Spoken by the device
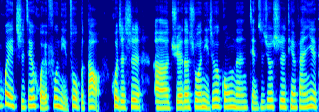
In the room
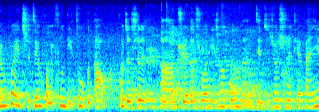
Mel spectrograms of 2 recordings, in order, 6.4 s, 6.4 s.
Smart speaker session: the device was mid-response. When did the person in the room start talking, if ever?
2 s

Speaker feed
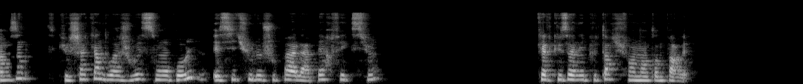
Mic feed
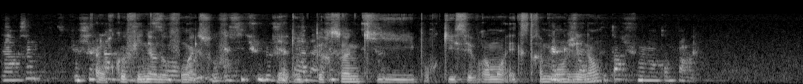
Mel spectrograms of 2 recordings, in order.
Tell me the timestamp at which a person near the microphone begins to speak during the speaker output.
1 s

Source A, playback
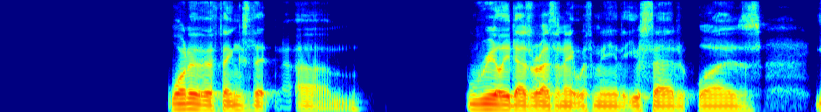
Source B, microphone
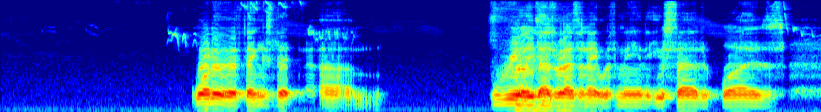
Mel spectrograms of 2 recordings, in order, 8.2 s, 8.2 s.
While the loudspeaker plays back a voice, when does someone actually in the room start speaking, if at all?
5 s

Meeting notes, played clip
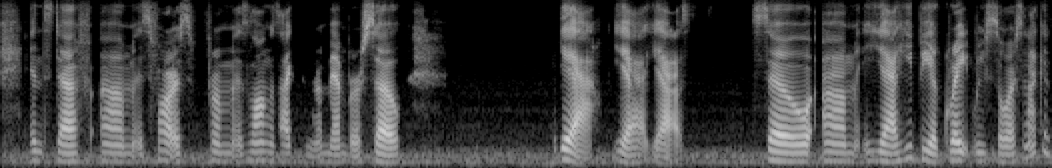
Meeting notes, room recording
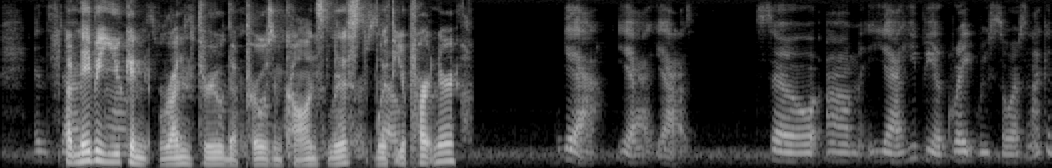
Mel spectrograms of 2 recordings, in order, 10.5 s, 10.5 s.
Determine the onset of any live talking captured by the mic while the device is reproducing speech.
1 s

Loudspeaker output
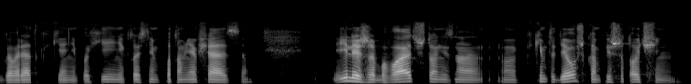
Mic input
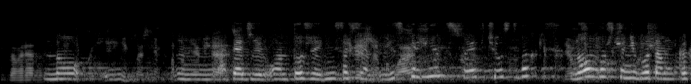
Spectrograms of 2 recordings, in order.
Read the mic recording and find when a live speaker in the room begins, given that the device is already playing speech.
0 s

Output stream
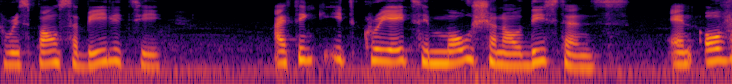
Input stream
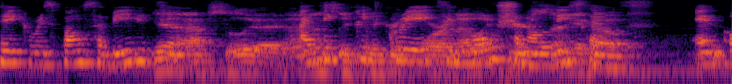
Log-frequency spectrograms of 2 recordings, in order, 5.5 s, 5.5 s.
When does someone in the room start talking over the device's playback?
1 s

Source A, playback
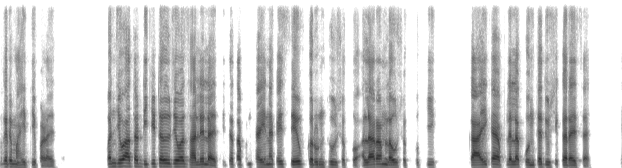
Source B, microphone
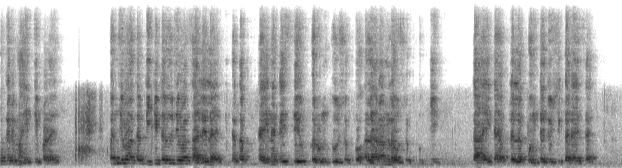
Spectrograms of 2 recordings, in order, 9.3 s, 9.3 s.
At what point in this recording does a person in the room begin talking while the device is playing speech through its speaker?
none

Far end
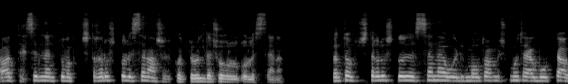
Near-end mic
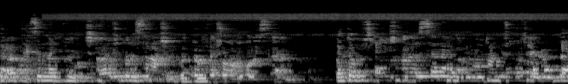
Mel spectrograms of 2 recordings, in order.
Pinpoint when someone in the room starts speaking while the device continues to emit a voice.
none

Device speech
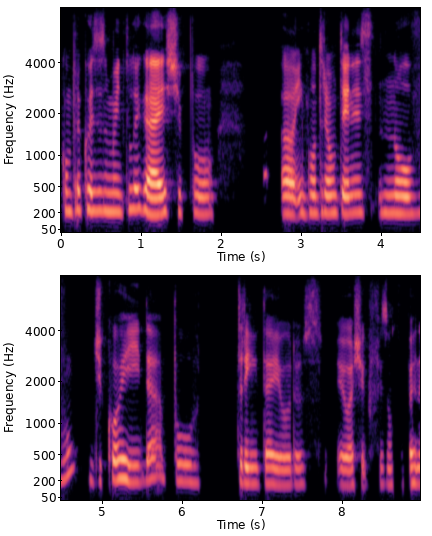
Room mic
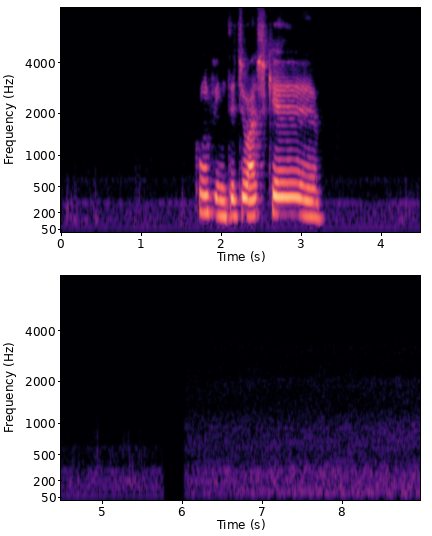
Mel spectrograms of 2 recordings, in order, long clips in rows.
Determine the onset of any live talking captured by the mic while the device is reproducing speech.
2 s

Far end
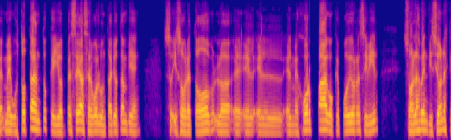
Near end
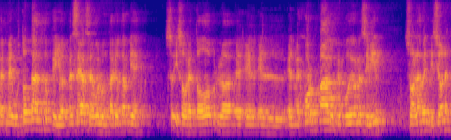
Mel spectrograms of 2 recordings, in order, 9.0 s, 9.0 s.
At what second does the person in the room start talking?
none

